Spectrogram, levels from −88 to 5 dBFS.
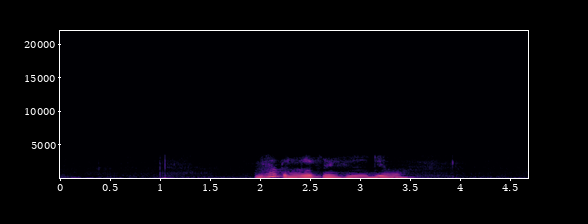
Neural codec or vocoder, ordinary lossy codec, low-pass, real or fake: codec, 32 kHz, 1.9 kbps, SNAC; none; 3.6 kHz; fake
